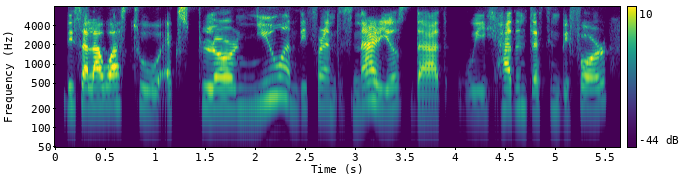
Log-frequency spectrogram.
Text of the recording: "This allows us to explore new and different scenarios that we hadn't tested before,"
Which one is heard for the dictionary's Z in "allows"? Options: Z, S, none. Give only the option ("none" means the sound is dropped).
none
